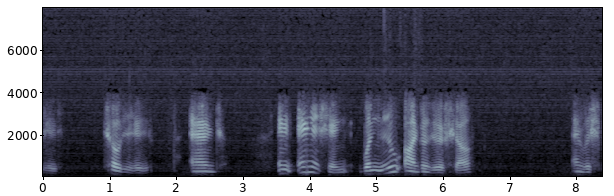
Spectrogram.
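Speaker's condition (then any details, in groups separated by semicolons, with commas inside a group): Tongue cancer; feeding tube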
